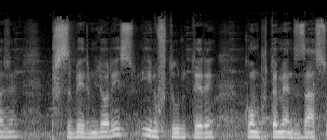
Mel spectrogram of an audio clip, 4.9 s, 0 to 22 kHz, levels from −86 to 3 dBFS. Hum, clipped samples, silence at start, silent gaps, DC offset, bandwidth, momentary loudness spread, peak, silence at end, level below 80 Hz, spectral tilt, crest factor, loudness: none; under 0.1%; 0 s; none; under 0.1%; 13.5 kHz; 14 LU; -2 dBFS; 0 s; -44 dBFS; -5.5 dB/octave; 18 dB; -20 LUFS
